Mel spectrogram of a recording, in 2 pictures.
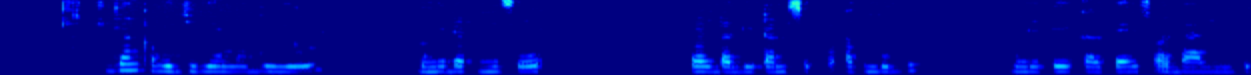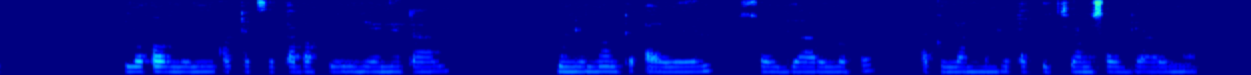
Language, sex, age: Wolof, female, 18-24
